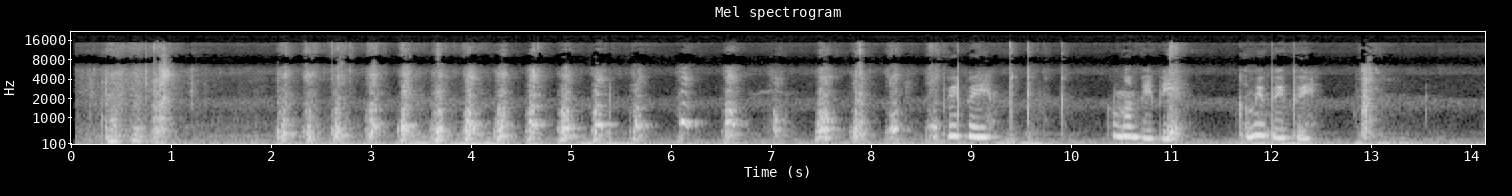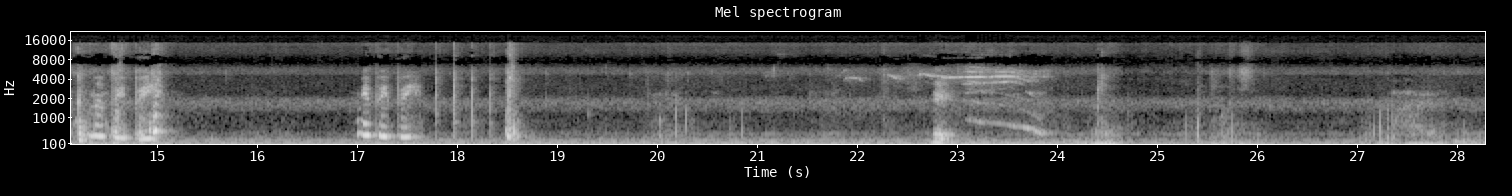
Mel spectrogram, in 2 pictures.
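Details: Dog sneezing fit: a rapid run of sharp sneezes, then several shorter clusters.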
